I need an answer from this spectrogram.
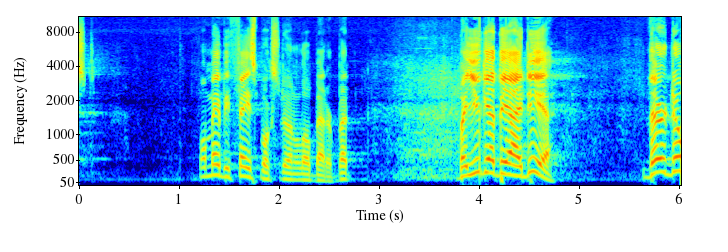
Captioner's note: laughter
